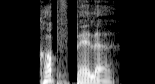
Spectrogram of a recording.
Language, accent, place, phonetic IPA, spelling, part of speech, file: German, Germany, Berlin, [ˈkɔp͡fˌbɛlə], Kopfbälle, noun, De-Kopfbälle.ogg
- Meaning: nominative/accusative/genitive plural of Kopfball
